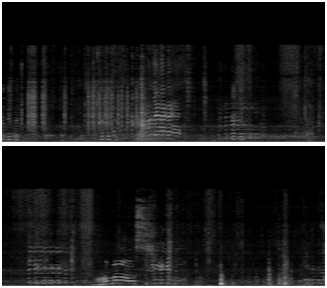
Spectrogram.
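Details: Orphaned Boer goat kids after bottle-feeding, recorded by an iPhone on the gate; a run of short, shaky bleats from several kids, one rising sharply, over low hum and light handling noise.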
